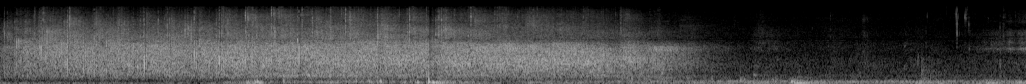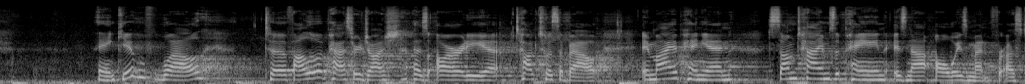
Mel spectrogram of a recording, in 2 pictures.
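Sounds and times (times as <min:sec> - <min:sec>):
audience applause: 0:00.0 - 0:07.3
speech: 0:11.2 - 0:20.5.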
